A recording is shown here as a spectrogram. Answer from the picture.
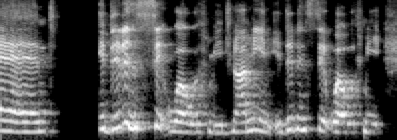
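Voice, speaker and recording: This woman's tone is animated. The rise and fall of her pitch is ordinary. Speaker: YouTuber. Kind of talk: casual storytime livestream. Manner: naturally loud.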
